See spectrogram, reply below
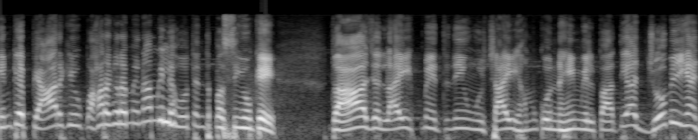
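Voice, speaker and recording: A man's high voice delivering a sermon as a monk, repeating his points for emphasis. The sound is dry and close. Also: a bit bright, dry recording. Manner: repetitive, emphatic, mixing English phrases. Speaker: Jain monk.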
